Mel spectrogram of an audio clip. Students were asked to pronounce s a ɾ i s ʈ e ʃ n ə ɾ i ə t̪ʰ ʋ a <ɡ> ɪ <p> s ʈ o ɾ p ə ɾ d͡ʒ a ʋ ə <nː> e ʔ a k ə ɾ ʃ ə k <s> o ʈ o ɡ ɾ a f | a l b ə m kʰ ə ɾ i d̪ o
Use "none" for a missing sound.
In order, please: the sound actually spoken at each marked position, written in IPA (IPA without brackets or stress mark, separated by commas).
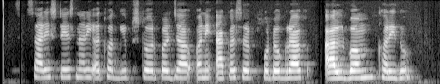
ɡ, p, n, f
